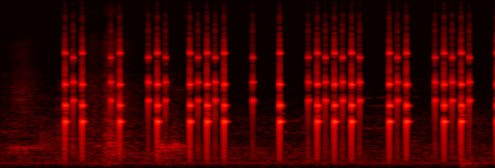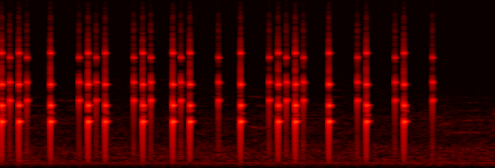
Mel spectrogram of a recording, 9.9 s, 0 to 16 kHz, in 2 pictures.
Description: Morse code, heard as a telegraph sounder, hand-sent with a paddle, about 14 wpm, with the noise of a cafe. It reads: PUBLICADO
